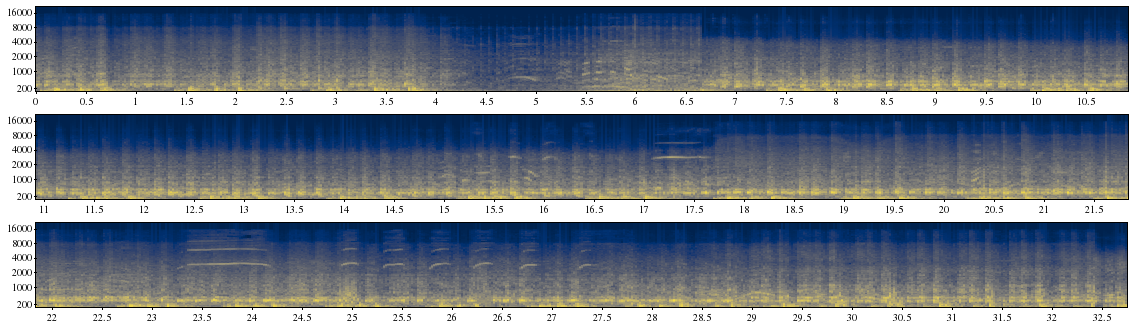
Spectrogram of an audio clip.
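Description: Tamte frame drums beaten in a steady, driving rhythm by a street drumming group, with crowd voices under it. The drumming drops away briefly about four seconds in, and a few short high chirps sound near the end.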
